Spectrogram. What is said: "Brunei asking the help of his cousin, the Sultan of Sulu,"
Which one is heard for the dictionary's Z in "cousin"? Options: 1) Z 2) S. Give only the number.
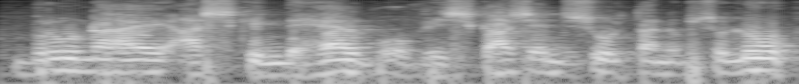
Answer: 2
